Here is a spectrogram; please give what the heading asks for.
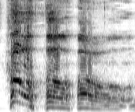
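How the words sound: It is said in a deep, merry voice.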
